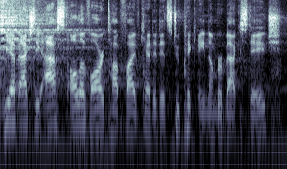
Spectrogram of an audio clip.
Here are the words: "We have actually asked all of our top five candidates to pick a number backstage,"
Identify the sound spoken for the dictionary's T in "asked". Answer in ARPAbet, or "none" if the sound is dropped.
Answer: T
